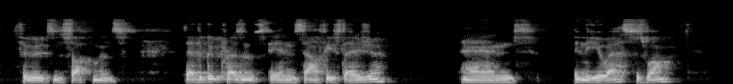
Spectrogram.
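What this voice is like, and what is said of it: English accent. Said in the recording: “we can hear the English accent, obviously”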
